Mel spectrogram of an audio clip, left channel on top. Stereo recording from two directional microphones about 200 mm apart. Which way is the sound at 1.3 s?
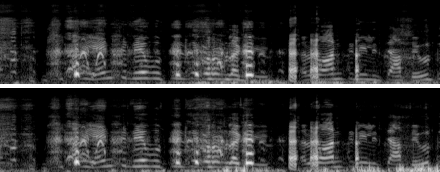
55° right (ahead or behind).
